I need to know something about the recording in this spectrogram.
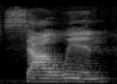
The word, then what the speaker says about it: Samhain: a m h a i n but it's pronounced SN s o w w i n that's the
